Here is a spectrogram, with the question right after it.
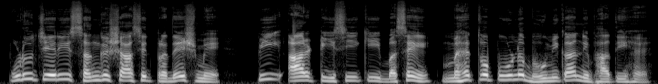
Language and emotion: Hindi, neutral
